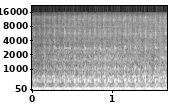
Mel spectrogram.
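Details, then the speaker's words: Warm Harley-Davidson Street Bob, Stage 1 tuned, idling with rider off the bike: lumpy loping V-twin idle; a throttle blip levels and quiets it, then RPMs pick back up and surge, sounding strange. Cause unknown. "now watch me blip the throttle levels out quiets down and then right there those RPMs pick back up and sound a little strange again"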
